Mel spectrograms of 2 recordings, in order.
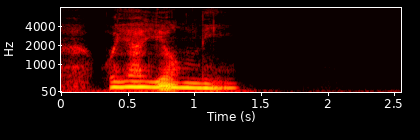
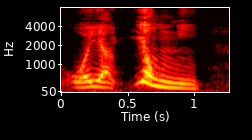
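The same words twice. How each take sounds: First: The voice is even softer and more tender. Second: The voice is plain, not especially gentle. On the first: "更软更柔的声音告诉我" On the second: "就是用这样的声音跟我讲。"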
